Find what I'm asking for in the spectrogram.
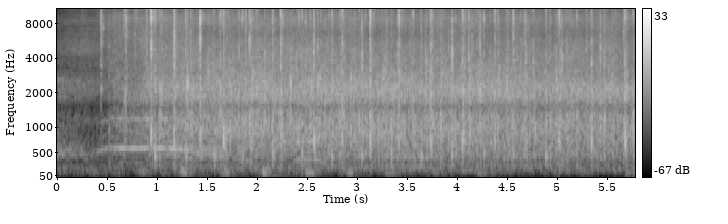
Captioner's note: audience cheering and applauding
